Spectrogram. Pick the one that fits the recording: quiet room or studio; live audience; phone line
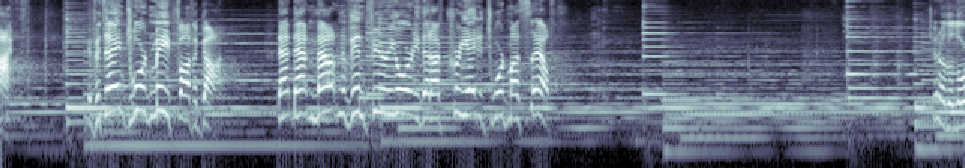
live audience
